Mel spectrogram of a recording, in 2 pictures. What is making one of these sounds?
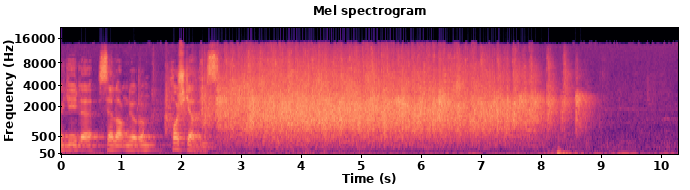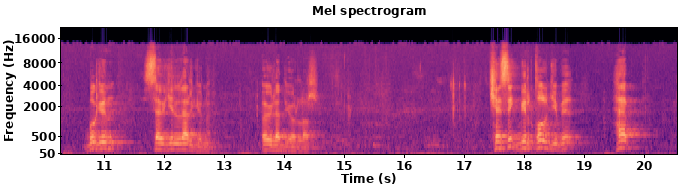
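A man speaks forcefully through a microphone in a large echoing hall.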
